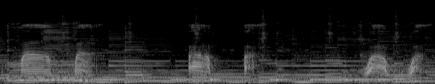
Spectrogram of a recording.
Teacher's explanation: konsonan bibir atau Begu konsonan karena yang berfungsi menyebut konsonan itu adalah bibir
